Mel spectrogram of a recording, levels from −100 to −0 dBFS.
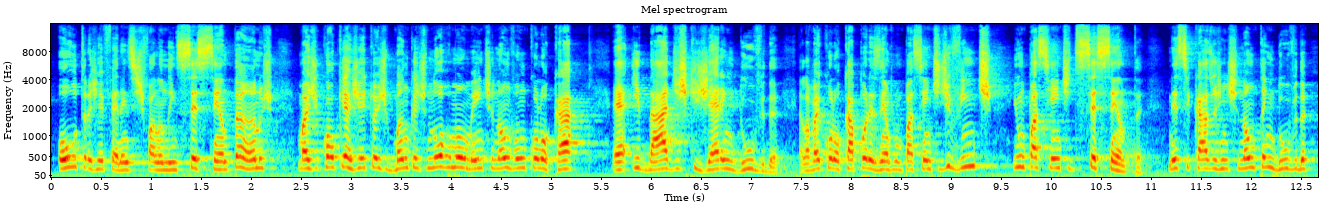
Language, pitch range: Portuguese, 200-235 Hz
